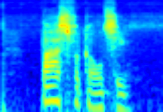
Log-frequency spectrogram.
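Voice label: "paasvakantie", Dutch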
